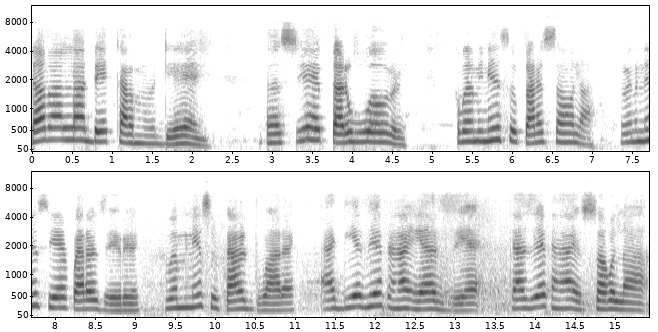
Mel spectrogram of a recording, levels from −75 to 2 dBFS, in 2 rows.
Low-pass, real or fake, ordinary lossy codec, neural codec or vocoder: 7.2 kHz; fake; Opus, 16 kbps; codec, 16 kHz, 1 kbps, X-Codec, HuBERT features, trained on general audio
